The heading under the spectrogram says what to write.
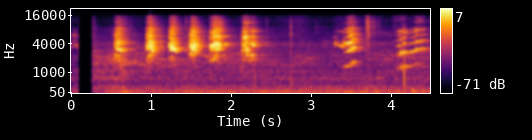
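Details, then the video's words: Parrots calling during monsoon rain: a series of about six harsh, high squawks roughly every third of a second, followed by a few scattered shorter screechy calls, over a steady hiss of rain. "Real parrots sounds with Monsoon rain."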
